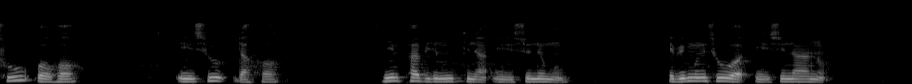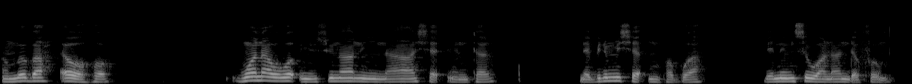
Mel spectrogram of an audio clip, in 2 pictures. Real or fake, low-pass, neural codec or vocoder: real; 7.2 kHz; none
